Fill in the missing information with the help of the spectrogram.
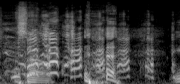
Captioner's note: group laughing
